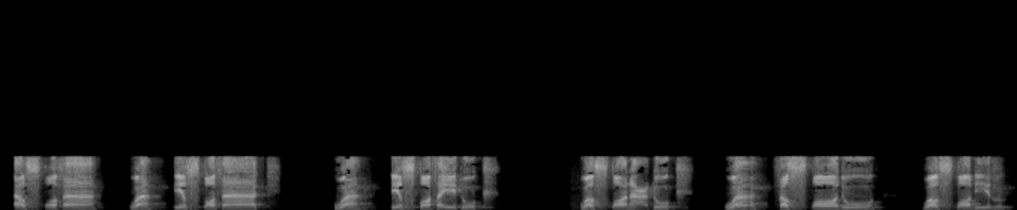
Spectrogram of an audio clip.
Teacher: فإن التقى بالطاء أنعم بيانه وأعطي حقه من الإطباق والاستعلاء، وإلا انقلب سينا · Term: الصاد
